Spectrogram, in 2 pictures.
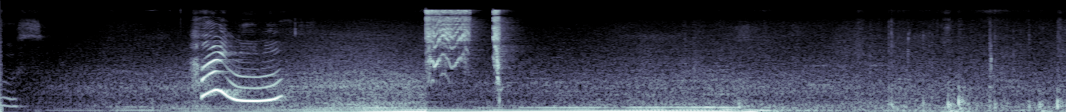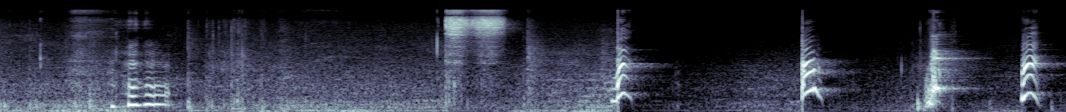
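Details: Marcus, a hyper, playful Chihuahua puppy three and a half months old, plays indoors at home. He gives a pair of high arched whining yips, then sharp short yelps near the end, over a person's cooing talk and a low rumble.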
